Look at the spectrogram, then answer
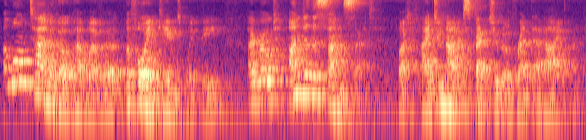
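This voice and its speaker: Man as genial Victorian author, formal stage delivery, animated intonation, far from the mic, faint noise. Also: medium pitch, fairly quick, heavy reverb. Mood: genial, proud. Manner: formal, eloquent, encouraging, theatrical. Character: genial, courtly Victorian gentleman writer and theatre manager. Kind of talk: staged reading of a Victorian thriller. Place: indoor staged reading, distant microphone.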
